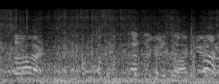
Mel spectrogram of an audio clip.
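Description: City street background: a steady low hum of traffic and engines, with a brief stretch of voices about a second in.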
